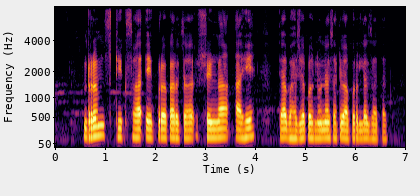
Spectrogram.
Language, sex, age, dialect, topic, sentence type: Marathi, male, 18-24, Varhadi, agriculture, statement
